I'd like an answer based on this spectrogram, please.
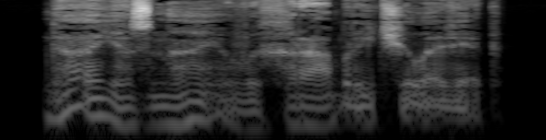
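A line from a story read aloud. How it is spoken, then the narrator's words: Almost gentle voice. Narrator (Russian): сказал кардинал почти ласковым голосом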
